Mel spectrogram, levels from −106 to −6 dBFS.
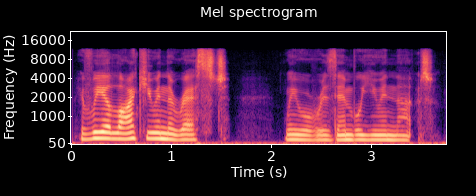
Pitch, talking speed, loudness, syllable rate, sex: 180 Hz, 225 wpm, -17 LUFS, 5.7 syllables/s, female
